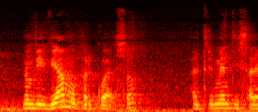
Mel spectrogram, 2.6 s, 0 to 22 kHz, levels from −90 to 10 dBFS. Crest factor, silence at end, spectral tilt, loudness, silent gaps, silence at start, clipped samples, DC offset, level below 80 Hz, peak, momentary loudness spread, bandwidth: 18 dB; 0 s; -7 dB/octave; -25 LUFS; none; 0 s; under 0.1%; under 0.1%; -42 dBFS; -8 dBFS; 14 LU; 16 kHz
